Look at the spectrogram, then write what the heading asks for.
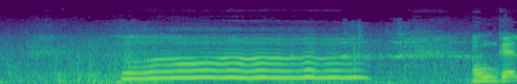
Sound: screams magically

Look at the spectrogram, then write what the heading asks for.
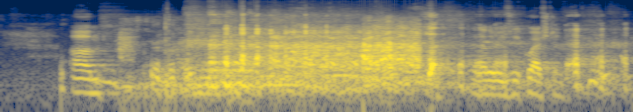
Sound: laughter

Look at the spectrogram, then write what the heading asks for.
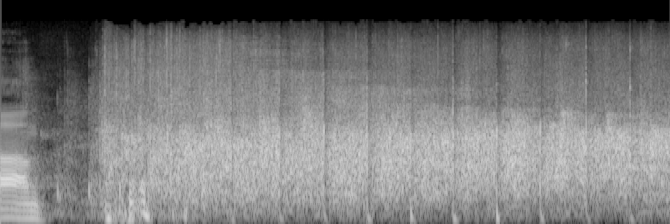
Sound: students applaud

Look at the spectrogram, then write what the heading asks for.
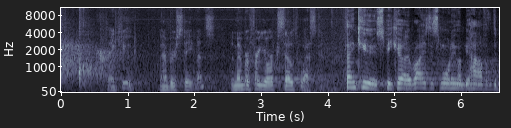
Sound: applause

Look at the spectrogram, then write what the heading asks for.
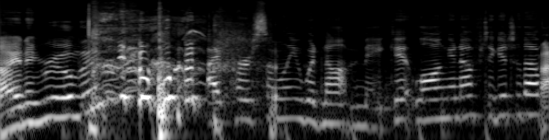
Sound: laughs

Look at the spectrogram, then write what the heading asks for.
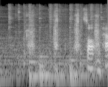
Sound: shaker grinding

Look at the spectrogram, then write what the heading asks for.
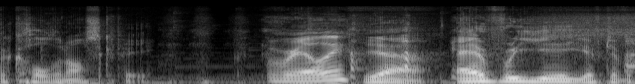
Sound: laughing

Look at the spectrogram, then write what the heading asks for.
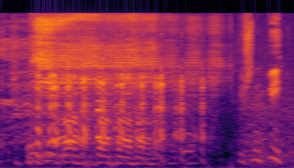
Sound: laughing to hide the pain

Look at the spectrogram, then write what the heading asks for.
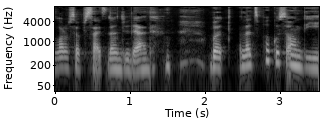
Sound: laughs

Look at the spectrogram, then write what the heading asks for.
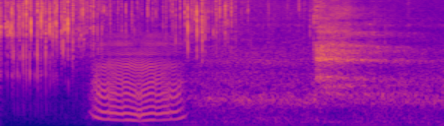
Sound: passes gas

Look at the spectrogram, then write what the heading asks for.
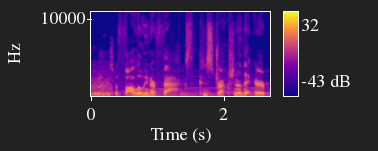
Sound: voiceover

